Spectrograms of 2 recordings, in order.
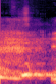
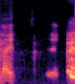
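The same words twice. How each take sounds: First: Life is good, jumped way up high and loud; high, loud, squealing exclamation; squealed. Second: Life is good, called out louder and bolder; louder, bright-voiced exclamation; exclaimed. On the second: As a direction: belt out life is good with a grin. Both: Real, not acted. Repeating his own phrase.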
